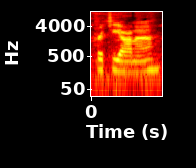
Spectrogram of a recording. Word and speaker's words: Kritanya: Well, my name's pronounced Kritanya, so you can call me for short.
